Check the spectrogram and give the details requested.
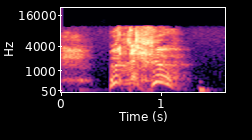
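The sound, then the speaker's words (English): One loud sneeze: a sudden voiced burst lasting under a second, followed by a brief soft thump, with faint background noise before it and no talking. “I'm going to sneeze.”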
